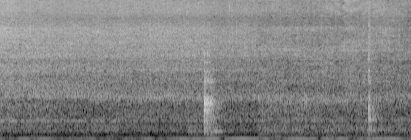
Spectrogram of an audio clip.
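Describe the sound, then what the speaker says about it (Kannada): Ground masala paste fries in a pan for ridge gourd egg sambar, giving a steady loud sizzle and hiss throughout, broken by two brief scraping knocks of a stirring spoon, with no speech. "ಇವಾಗ ನಾನು ರುಬ್ಬಿರೋ ಅಂಥ ಮಸಾಲೆನ ಸೇರಿಸ್ಕೊತಾ ಇದ್ದೀನಿ"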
